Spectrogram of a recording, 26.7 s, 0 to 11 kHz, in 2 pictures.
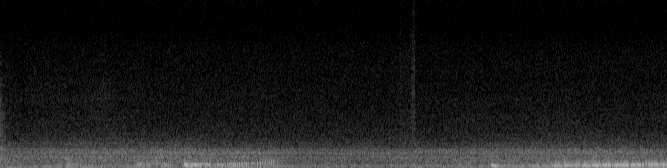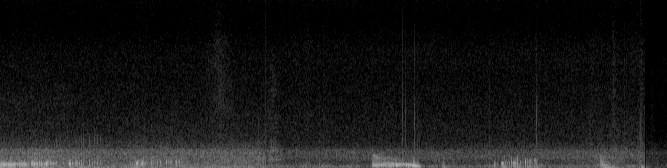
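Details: Stomach rumbling during a 36-hour fast: low gurgling and growling bowel sounds in irregular bursts, typical hunger rumbling of an empty stomach.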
